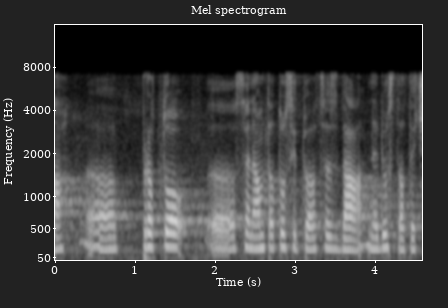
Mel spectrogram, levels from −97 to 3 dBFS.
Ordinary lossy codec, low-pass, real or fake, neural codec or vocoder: MP3, 96 kbps; 7.2 kHz; real; none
